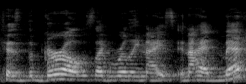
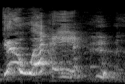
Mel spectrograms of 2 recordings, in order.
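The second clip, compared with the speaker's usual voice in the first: drawn-out, high-pitched mock yell; worse outburst; 13 semitones higher, 4 dB louder, slower than usual. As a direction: exaggerate the irritated brush-off, stretched out high. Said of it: "No, I was worse".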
